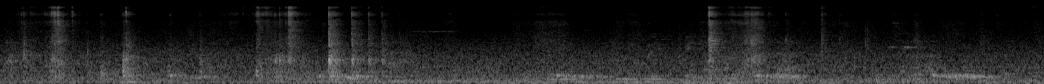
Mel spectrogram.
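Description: Belgian racing pigeons bred for extreme long-distance racing coo in soft, low, repeated phrases, fairly close, with faint handling clatter and occasional quiet voices around them.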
